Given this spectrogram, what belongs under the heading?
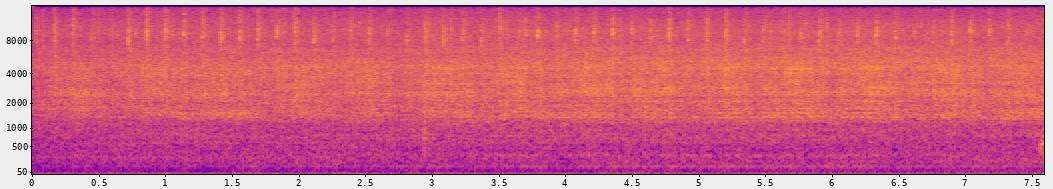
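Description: A Ram 1500 Hemi engine with a bad exhaust leak idles steadily, a loud, continuous rumble with a rough, raspy edge that holds level throughout.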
